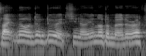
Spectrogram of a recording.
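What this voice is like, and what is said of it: Put-on Polish accent. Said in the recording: “like my Polish accent. ... Very good Polish accent.”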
